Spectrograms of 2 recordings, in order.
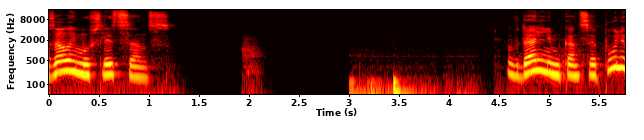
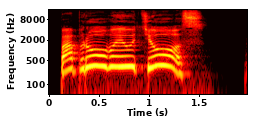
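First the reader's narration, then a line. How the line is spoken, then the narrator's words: Shrill childish shout. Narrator (Russian): прокричал он тонким ребячьим голосом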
